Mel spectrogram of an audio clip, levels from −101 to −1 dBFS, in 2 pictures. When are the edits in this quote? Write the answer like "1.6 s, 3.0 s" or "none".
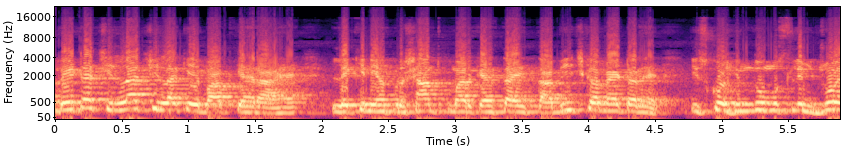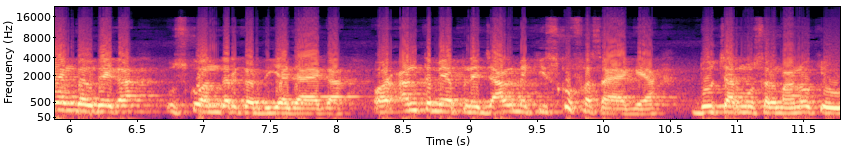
none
